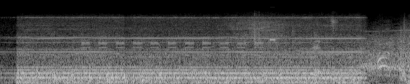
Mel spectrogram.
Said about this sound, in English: Ryan's now on board a helicopter. He makes a call on a large phone.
